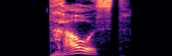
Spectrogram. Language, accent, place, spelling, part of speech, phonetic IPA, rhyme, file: German, Germany, Berlin, traust, verb, [tʁaʊ̯st], -aʊ̯st, De-traust.ogg
- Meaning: second-person singular present of trauen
